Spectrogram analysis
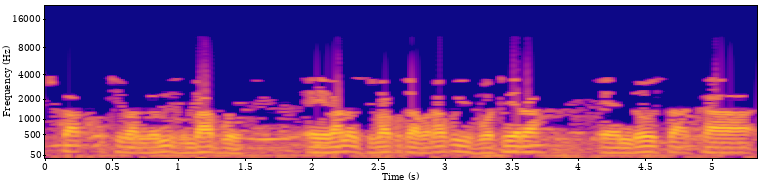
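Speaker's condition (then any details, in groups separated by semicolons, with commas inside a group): No condition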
